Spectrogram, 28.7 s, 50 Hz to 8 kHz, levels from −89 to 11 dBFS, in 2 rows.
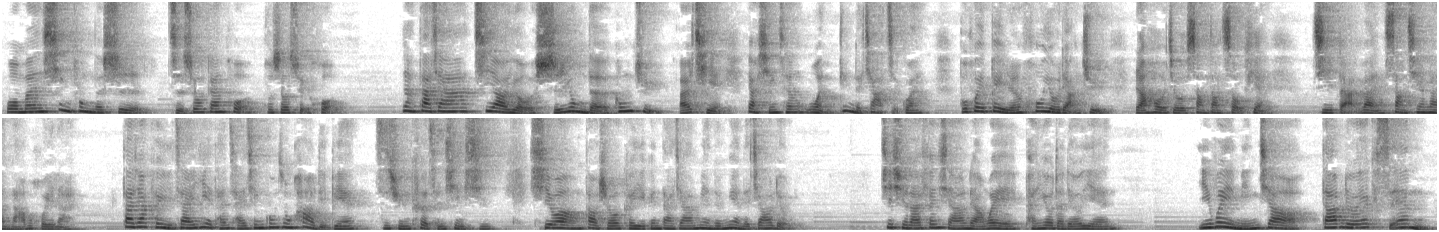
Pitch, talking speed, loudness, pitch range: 195 Hz, 245 characters per minute, -17 LUFS, 180-235 Hz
